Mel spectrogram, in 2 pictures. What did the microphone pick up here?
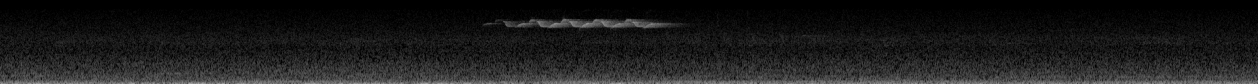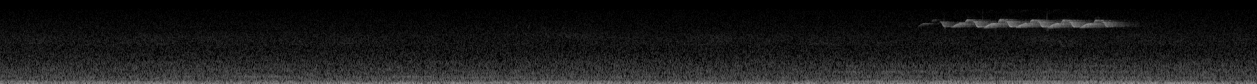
Black-and-white Warbler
